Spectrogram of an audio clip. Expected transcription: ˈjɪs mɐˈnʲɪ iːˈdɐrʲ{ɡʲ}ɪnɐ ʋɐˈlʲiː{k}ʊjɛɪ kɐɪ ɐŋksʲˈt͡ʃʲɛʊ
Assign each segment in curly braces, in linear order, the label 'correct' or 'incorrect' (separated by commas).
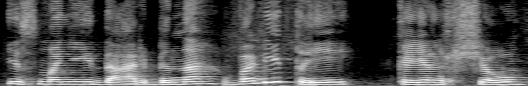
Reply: incorrect, incorrect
